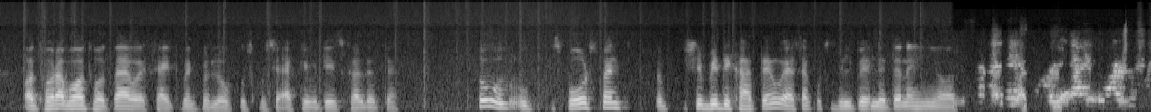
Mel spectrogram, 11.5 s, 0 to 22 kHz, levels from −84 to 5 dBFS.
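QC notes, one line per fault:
9.57 to 11.31 s, speech suppressed in double talk: the talker's level sinks by roughly 15 dB in uneven dips over about a second and a half, likely because the echo canceller mistook the overlap for echo and turned everything down.
9.76 to 10.28 s and 10.44 s to the end, other side's voice leaking through: a second voice sits in the microphone, first a little below the talker, then about as loud, likely loudspeaker playback the echo canceller failed to remove.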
